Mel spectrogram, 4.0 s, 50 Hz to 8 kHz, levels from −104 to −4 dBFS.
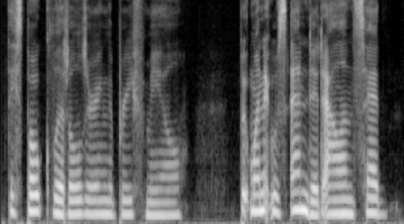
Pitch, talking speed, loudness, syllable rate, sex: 190 Hz, 210 wpm, -19 LUFS, 5.9 syllables/s, female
